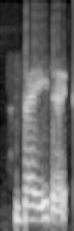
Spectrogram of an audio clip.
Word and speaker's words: Vedic: And what I loved about Vedic, and is it Vedic or Vedic, by the way? – Vedic. Okay. Vedic. – Good, I said it correctly in the first place.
